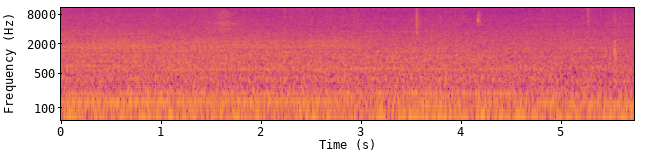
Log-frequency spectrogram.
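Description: Jeep engine running with a steady low hum under road and tyre noise, heard from inside the cabin while driving.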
